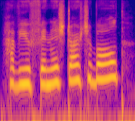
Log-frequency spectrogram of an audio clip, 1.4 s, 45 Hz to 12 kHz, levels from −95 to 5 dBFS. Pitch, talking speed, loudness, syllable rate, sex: 275 Hz, 175 wpm, -13 LUFS, 7.1 syllables/s, female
